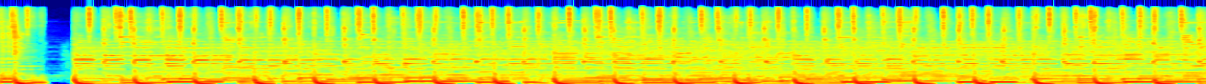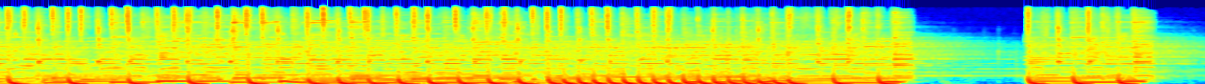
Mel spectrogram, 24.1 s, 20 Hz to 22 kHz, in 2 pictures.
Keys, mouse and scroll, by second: 2.9 right click, 4.5 click, 7.3 ctrl+d, 8.3-19.7 drag, 20.1 right click, 21.6 click.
